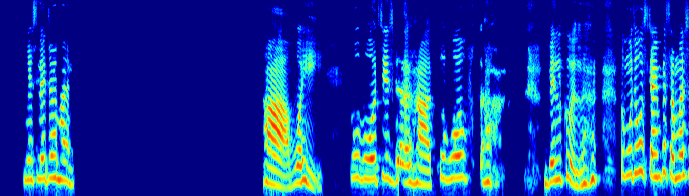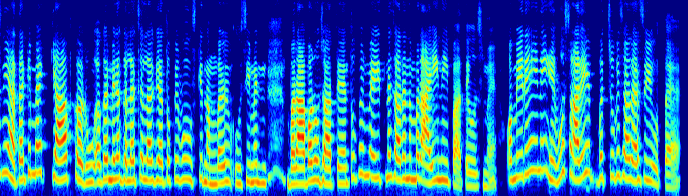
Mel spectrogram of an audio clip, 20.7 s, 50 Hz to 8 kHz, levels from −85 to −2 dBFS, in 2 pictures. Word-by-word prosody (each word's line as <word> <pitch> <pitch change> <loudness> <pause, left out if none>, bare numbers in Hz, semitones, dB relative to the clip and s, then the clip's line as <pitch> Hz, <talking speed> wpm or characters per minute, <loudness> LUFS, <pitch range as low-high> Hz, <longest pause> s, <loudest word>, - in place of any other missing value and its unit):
तो 300 -1 -11
इसलिए 310 +1 -2
जो 325 +2 -4
है 330 - +1
हमन 290 -6 -1 2.9
हाँ, 215 -8 +7
वही। 255 -1 -1 0.5
तो 335 +1 -7
वो 310 +1 +3
चीज़ 320 -5 -5
ग - - 0 0.3
हाँ। 225 -3 +3
तो 325 -1 -6
वो 330 +2 +1 0.4
हाँ, 270 0 -5 0.7
बिल्कुल 275 -6 -1 0.6
तो 360 - -7
मुझे 385 +2 -3
उस 420 -1 0
टाइम 345 -1 +3
पे 415 - -2
समझ 340 -1 +1
नहीं 405 -2 -2
आता 295 -1 +3
कि 395 - -6
मैं 410 +1 +1
क्या 305 -2 +7
करूँ? 265 -3 +1
अगर 305 +3 +1
मेरा 305 +1 +2
गलत 285 0 -1
चला 300 -3 +1
गया 285 -1 -1
तो - - -4
फिर 300 +1 -9
वो 310 +1 -5
उसके 300 +3 -9
नंबर 245 0 -1
उसी 245 0 -7
में 255 -2 -2 0.3
बराबर 235 +4 +7
हो 300 - +1
जाते 235 -1 +2
हैं, 240 0 -3
तो 330 - -10
फिर 390 +1 -7
मैं 350 -2 -1
इतना 330 +2 -5
ज़्यादा 315 -2 +3
नंबर 315 0 0
आ 255 - +6
ही 275 +5 -1
नहीं 295 -1 -1
पाते - - -3
उसमें। 200 +1 -10 0.2
और 295 - +1
मेरे 350 +5 -1
ही 445 - -5
नहीं 440 -8 -4
है 285 - -2
वो 335 +10 -3
सारे 370 0 +3
बच्चों 335 +1 -6
के 365 - -6
साथ 315 -4 0
ऐसे 305 +1 -8
ही 290 - -2
होता 220 -5 -6
है। - - -10
300 Hz, 200 wpm, -22 LUFS, 260-330 Hz, 2.9 s, हाँ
